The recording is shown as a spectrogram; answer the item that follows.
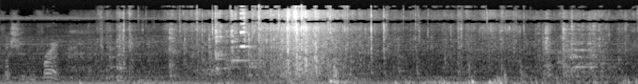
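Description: Cut tree limbs rustling and crackling as the brush is handled, swelling about two to three seconds in, with a few dull knocks of a log being moved.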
